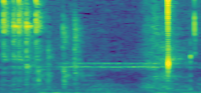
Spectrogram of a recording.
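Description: Faint computer keyboard typing: a few light, scattered key clicks as a short heading is typed.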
